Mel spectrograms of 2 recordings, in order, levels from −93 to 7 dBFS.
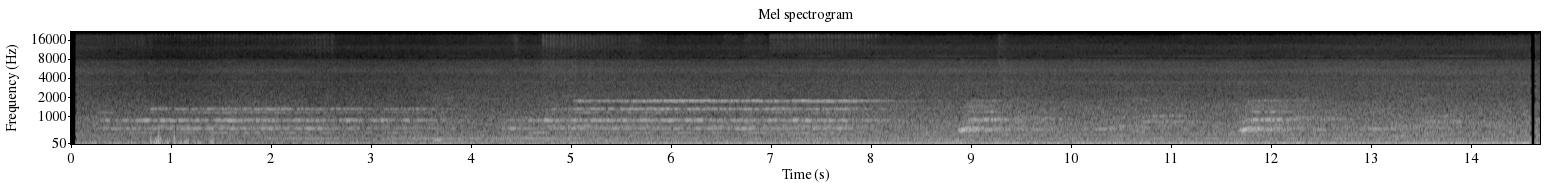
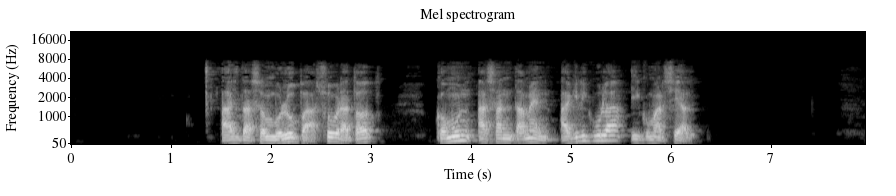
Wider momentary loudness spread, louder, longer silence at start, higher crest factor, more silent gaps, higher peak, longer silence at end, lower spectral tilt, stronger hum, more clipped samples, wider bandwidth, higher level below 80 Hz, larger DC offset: about the same, 7 LU vs 7 LU; second, -32 LUFS vs -15 LUFS; second, 0.05 s vs 1.5 s; about the same, 18 dB vs 16 dB; neither; second, -12 dBFS vs 0 dBFS; second, 0 s vs 1.7 s; second, -5.5 dB/octave vs -7.5 dB/octave; neither; neither; first, over 20 kHz vs 7.2 kHz; first, -34 dBFS vs -58 dBFS; neither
